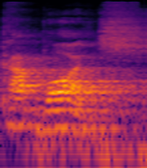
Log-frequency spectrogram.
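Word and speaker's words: כבוד: Repita comigo cabot cabot kavod é o peso da Glória é a glória literal se escreve kavod mas se fala cabode vamos lá de novo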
